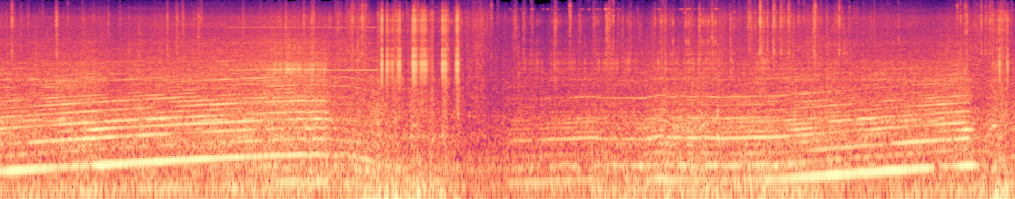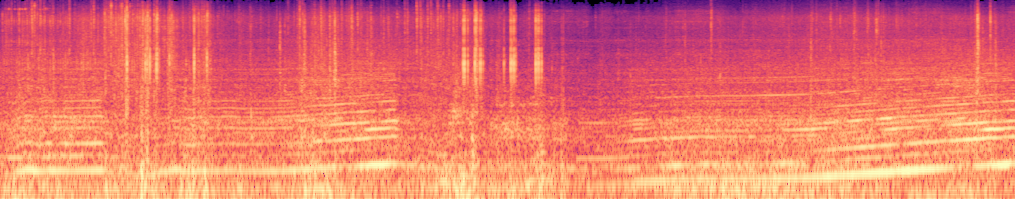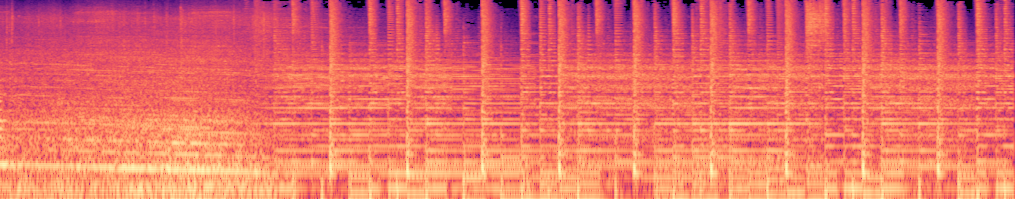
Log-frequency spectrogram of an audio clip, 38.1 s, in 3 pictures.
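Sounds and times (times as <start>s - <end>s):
rotary engine revving hard: 0.0s - 4.7s, 7.0s - 14.2s, 20.6s - 28.6s.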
